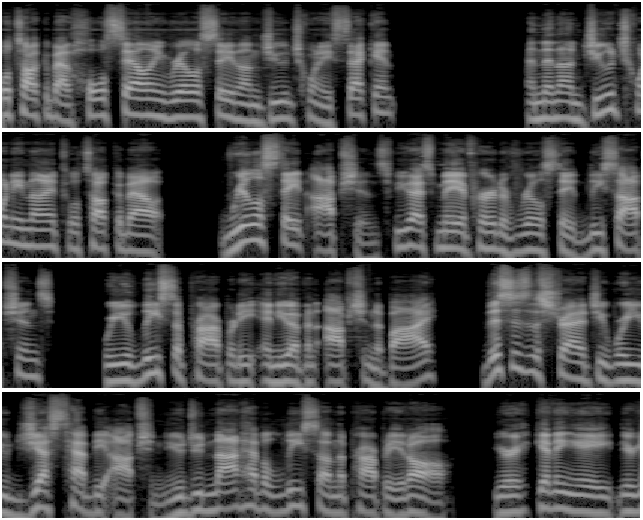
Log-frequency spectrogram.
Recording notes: This was a live class recorded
